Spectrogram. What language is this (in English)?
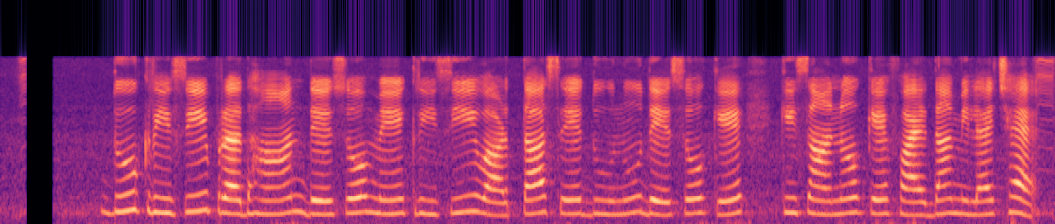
Maithili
